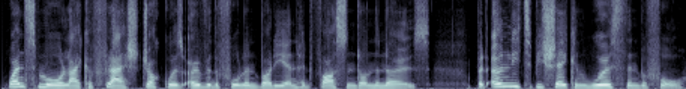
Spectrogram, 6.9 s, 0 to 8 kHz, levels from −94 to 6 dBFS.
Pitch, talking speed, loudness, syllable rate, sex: 205 Hz, 210 wpm, -18 LUFS, 5.6 syllables/s, female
